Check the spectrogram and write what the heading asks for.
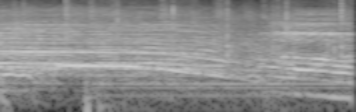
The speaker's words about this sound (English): So I'd like the applause to be somewhat conflicted, if that's possible.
